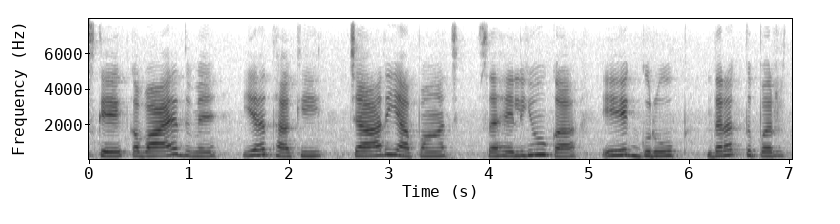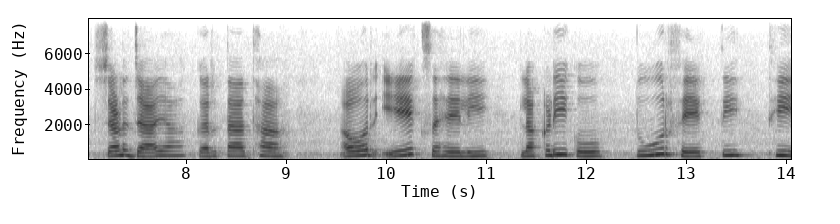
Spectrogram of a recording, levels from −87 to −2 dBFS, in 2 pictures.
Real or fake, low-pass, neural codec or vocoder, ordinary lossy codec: real; none; none; none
